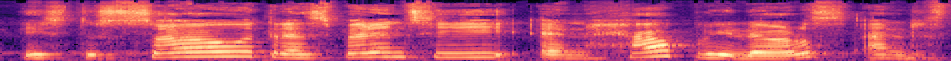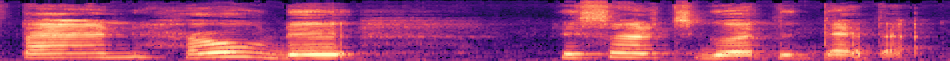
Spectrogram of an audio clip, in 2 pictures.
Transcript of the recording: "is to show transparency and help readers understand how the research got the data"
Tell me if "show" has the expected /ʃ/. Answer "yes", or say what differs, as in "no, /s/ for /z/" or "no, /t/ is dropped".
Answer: no, /s/ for /ʃ/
